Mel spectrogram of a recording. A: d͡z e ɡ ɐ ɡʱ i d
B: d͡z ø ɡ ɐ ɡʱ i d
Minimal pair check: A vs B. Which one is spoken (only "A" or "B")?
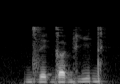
A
